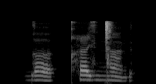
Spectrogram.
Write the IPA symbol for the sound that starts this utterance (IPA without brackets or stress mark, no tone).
ɡ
